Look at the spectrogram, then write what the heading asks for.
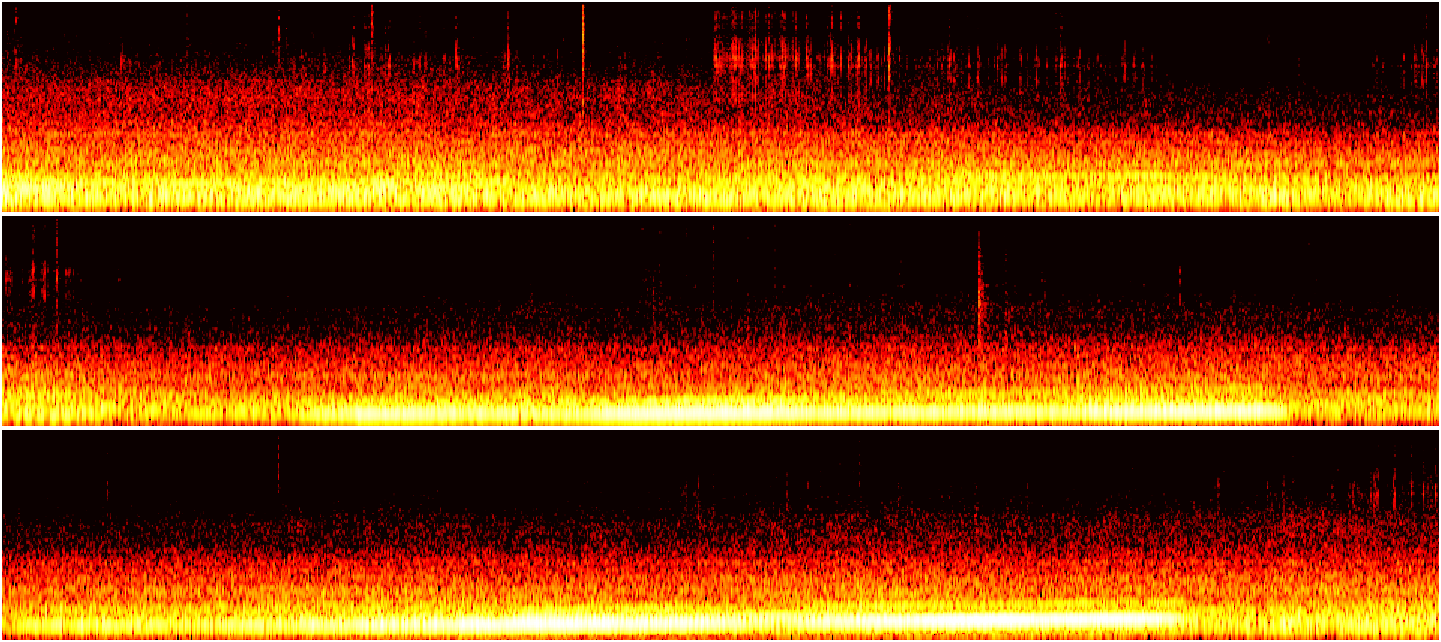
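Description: Porsche Cayman S flat-six engine heard from inside the cabin, with wind and tyre noise. It runs at high revs at first and the revs fall as the car slows for a corner. From about twelve seconds in it pulls up from low revs, drops off briefly about two-thirds of the way in, climbs again, and falls off sharply near the end.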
